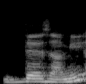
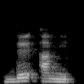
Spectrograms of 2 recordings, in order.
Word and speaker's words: des amis: Des amis, como aquí entre corchetes, la fonética de des amis aparece una Z, ¿no? Que se conecta con la A, crea una nueva sílaba, ¿eh? Y las dos palabras, bueno, el artículo de y ami forman solo una sola palabra, des amis, ¿ok? Jamás escucharán un nativo decir de ami, a leer y a pronunciar, ¿ok?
